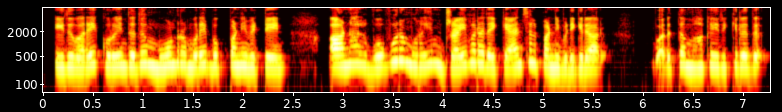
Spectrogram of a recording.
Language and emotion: Tamil, sad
